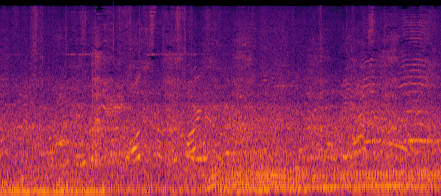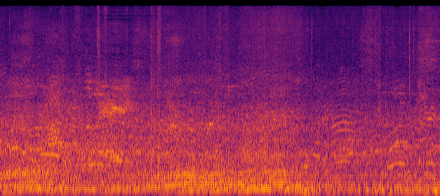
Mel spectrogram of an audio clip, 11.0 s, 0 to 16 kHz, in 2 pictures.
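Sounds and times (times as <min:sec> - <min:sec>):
low street rumble: 0:00.0 - 0:11.0
people's voices: 0:00.0 - 0:11.0.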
